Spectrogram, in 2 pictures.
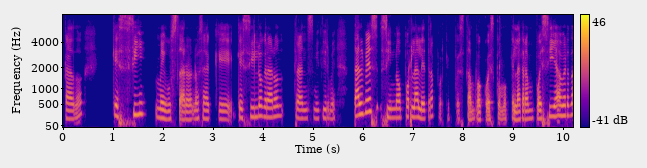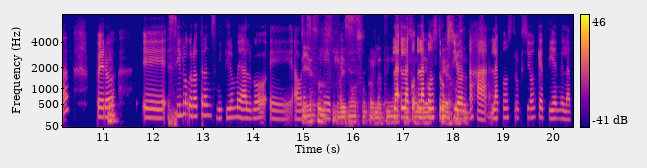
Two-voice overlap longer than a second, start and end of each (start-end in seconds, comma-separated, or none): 14.9-16.2, 16.8-18.4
